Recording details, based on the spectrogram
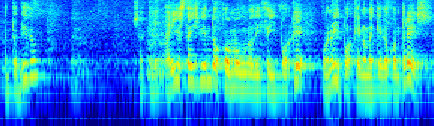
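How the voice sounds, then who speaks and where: Speaking at normal speed and with animation, a male physics teacher from Spain delivers a lecture in a mellow, slightly high voice. He anticipates the objections his students might have and answers them, repeatedly checking that everyone is following.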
